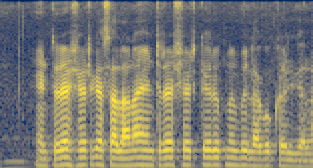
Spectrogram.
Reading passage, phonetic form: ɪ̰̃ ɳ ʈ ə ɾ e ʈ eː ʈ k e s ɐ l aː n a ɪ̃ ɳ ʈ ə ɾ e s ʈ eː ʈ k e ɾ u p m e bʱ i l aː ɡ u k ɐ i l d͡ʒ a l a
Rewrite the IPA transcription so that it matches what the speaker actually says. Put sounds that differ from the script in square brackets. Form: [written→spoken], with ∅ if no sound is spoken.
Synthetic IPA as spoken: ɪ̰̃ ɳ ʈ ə ɾ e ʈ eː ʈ k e s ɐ l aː n a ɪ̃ ɳ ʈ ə ɾ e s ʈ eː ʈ k e ɾ [u→uː] p m [e→ẽ] bʱ i l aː ɡ u k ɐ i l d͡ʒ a l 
